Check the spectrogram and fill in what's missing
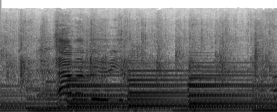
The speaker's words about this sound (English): Just keep on loving God. Keep on blessing his name. Keep on being faithful. Just remain. Just abide. Come on, y'all. Let's clap our hands.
